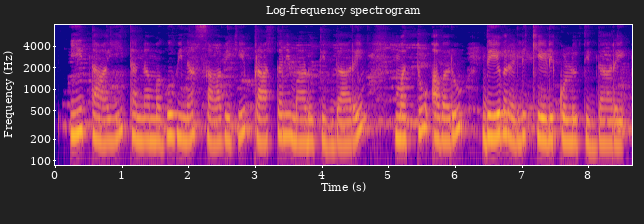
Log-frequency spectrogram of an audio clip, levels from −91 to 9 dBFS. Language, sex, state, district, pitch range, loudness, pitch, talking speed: Kannada, female, Karnataka, Mysore, 190-230 Hz, -19 LUFS, 205 Hz, 75 wpm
